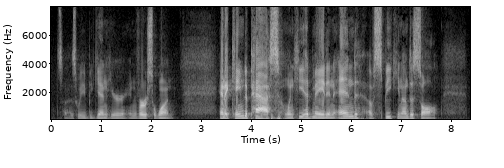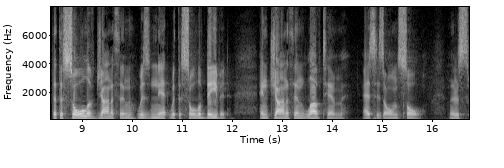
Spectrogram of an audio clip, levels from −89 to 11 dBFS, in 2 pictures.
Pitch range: 95-115 Hz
